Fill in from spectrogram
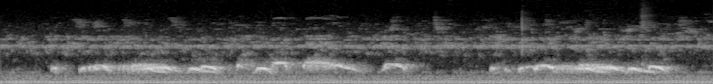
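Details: Spotted doves arguing in the morning: a run of mellow, slightly falling cooing notes in overlapping phrases, about two per second, over a steady low hum.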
